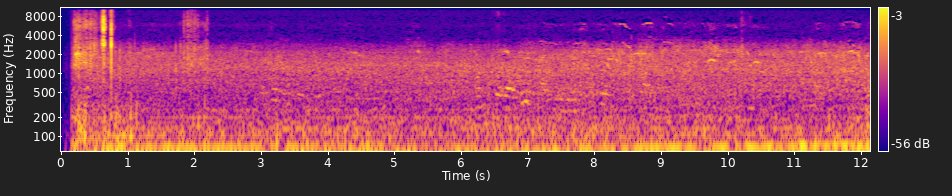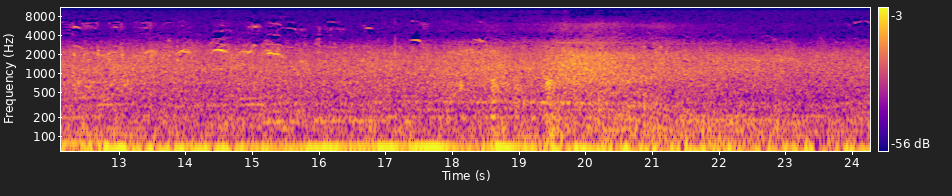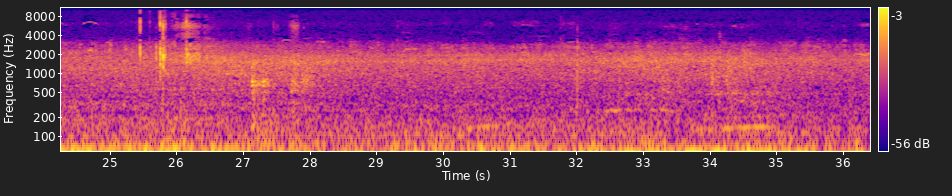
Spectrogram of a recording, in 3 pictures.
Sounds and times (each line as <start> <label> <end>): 0.0 cars on the bridge behind me 36.4
0.0 seagulls under the bridge 36.4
